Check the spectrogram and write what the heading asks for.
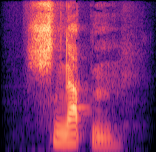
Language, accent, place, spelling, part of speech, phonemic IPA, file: German, Germany, Berlin, schnappen, verb, /ˈʃnapən/, De-schnappen2.ogg
- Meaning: 1. to snap (with one’s mouth) 2. to breathe, gasp 3. to catch; to seize 4. to nab (a criminal)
